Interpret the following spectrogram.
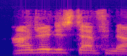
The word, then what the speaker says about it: Andre Di Stefano: so now pronounce your name so I don't mispronounce it yeah it's Andre D stuff Andre de Stefano I want everybody look in the links below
